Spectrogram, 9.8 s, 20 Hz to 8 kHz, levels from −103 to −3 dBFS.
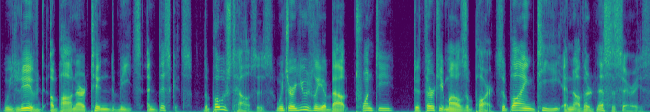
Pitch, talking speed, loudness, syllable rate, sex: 110 Hz, 140 wpm, -19 LUFS, 4.9 syllables/s, male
